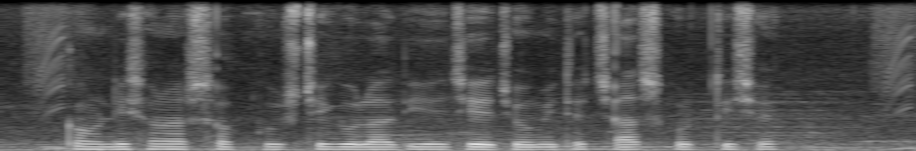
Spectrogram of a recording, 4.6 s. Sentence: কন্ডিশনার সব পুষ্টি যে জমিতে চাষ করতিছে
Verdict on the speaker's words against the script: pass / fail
fail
